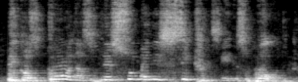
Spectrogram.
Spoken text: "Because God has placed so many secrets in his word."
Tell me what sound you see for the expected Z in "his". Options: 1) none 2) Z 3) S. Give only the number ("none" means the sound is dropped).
3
